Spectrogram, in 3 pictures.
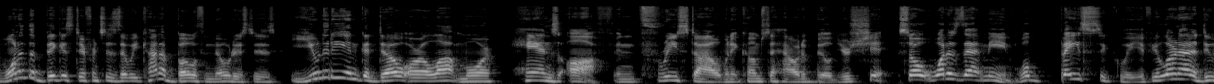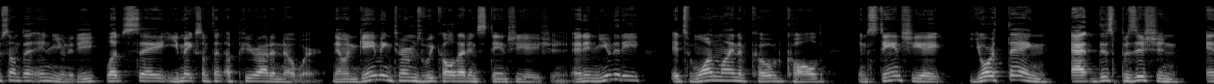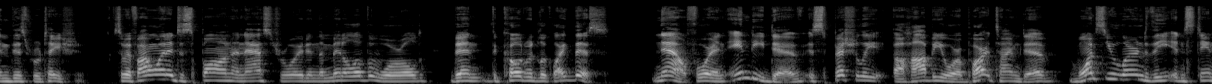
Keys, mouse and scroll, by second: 3.0 middle click, 3.0-3.6 scroll down 2, 6.2 click, 7.2 click, 8.6-9.4 drag, 10.3 click, 10.9 0, 11.0 Tab, 11.0 0, 11.1 Tab, 11.2 0, 11.3 Return, 12.8 click, 13.5 0, 13.8 Return, 14.5 alt+right click, 15.2 alt+click, 17.0 click, 20.2 ctrl+v, 21.5-23.9 typing, 22.6 click, 23.7 click, 28.0 click, 30.1 ctrl+shift+Right, 30.5 click.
